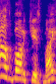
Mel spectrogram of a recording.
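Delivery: put-on Australian accent. Practicing an accent and asking whether it is passable, put-on Australian accent. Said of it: "I literally try to practice my Australian accent".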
